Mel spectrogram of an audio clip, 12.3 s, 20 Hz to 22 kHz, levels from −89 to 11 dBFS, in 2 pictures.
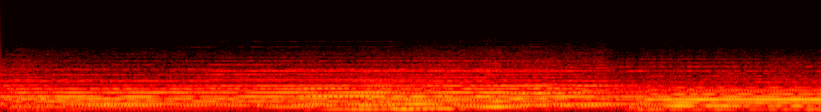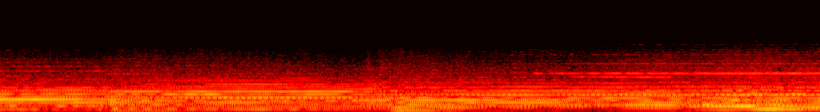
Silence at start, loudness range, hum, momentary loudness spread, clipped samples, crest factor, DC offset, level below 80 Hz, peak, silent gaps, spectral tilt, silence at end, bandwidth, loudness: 0 s; 2 LU; none; 5 LU; under 0.1%; 14 dB; under 0.1%; -52 dBFS; -16 dBFS; none; -10.5 dB/octave; 0 s; 5.6 kHz; -31 LUFS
